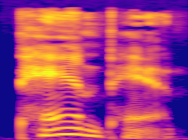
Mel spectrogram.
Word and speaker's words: Pan-Pan: It does sound a bit similar, which is why pronunciation is key. It's pan pan.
